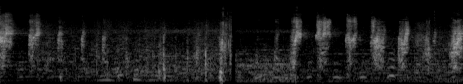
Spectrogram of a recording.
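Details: Hungry baby monkey Leo begging its mother for milk. Thin, high-pitched cries repeat rapidly over background rustling, with a short pause midway, then louder squeals return in quick succession.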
